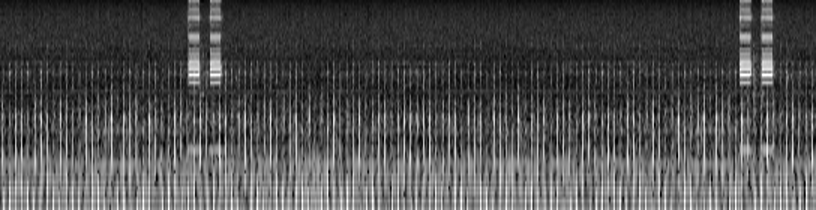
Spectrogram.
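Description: A helicopter's rotor chops rapidly and steadily.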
